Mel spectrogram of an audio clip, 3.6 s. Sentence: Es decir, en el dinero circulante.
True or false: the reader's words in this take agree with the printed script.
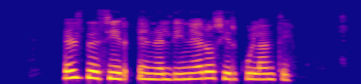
true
